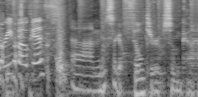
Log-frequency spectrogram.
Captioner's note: wind whooshes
